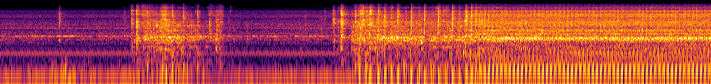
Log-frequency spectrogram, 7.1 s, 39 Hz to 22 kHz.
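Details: Champion 27-ton log splitter, 224cc engine, stored outside, restarted while chasing a hydraulic fitting leak: pull-start bursts, then a steady, even single-cylinder run with no misfire. Normal running.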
